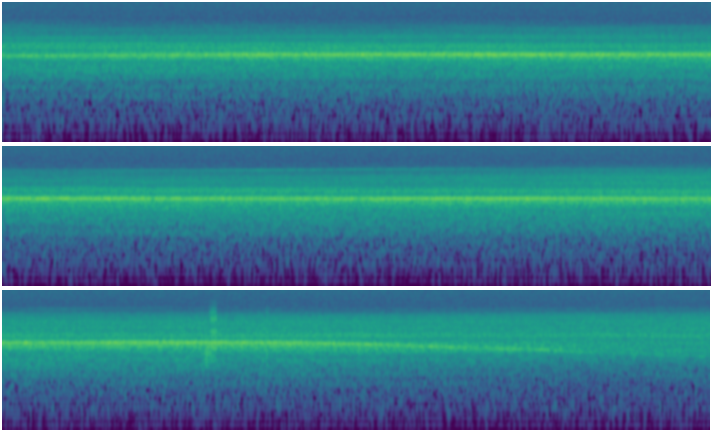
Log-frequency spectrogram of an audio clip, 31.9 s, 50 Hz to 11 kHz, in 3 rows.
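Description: Jet engines of a Boeing 737-800 (CFM56-7B turbofans) running at raised power, a steady high fan whine over a rushing jet noise, blowing snow off the ground behind the aircraft. Near the end the whine falls in pitch and the sound grows quieter.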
